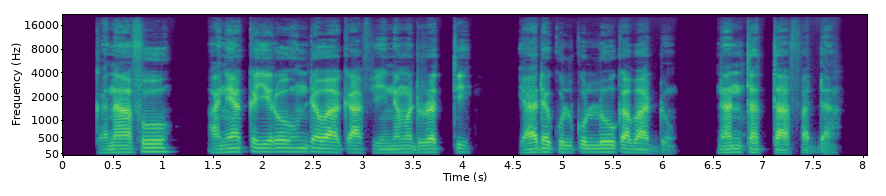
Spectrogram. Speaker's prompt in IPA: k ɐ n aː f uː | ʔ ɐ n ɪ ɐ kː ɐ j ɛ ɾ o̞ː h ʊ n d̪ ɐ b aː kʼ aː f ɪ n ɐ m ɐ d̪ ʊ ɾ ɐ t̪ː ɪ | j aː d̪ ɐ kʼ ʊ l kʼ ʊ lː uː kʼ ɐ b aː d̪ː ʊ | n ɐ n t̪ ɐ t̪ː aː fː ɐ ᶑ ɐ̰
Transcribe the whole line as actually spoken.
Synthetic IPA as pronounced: k ɐ n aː f uː | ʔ ɐ n ɪ ɐ kː ɐ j ɛ ɾ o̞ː h ʊ n d̪ ɐ w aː kʼ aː f ɪ n ɐ m ɐ d̪ ʊ ɾ ɐ t̪ː ɪ | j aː d̪ ɐ kʼ ʊ l kʼ ʊ lː uː kʼ ɐ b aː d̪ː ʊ | n ɐ n t̪ ɐ t̪ː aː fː ɐ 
